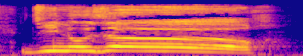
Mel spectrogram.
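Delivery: hollered word. A narrator's reading. George presents his costume to his sister, yelling. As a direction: bellow it slowly as a little dinosaur. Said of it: "hurle-t-il".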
